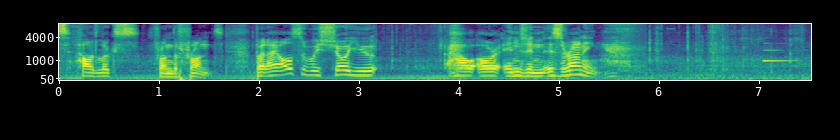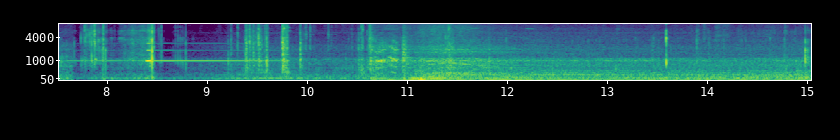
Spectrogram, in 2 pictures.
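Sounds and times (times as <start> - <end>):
car engine cranking and idling: 0.0 - 15.0
ignition clicks: 5.8 - 12.2
steady warning tone: 6.0 - 9.4.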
